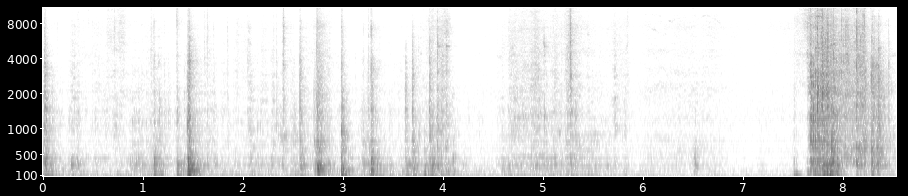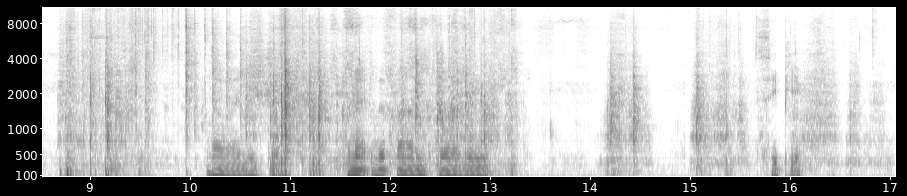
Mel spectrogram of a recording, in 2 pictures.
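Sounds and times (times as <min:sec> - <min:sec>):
rustling scrape: 0:07.6 - 0:17.0.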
